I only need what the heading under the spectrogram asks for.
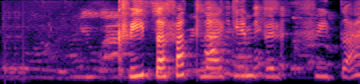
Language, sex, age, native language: Icelandic, female, 10, Icelandic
